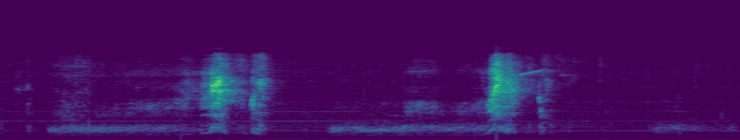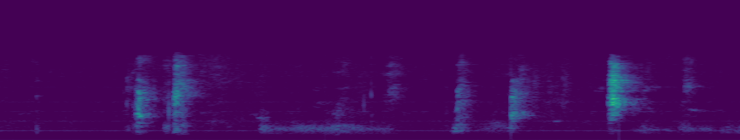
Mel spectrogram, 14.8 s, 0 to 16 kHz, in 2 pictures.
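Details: Basenji puppies running and play-fighting in Saraburi, Thailand, on 6 February 2011, growl in low buzzy rumbles broken by sharp high yelps and short yips.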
